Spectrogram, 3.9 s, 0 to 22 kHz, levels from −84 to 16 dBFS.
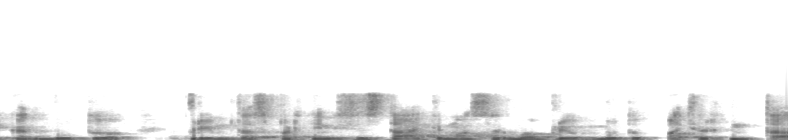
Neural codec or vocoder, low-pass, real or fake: none; 7.2 kHz; real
